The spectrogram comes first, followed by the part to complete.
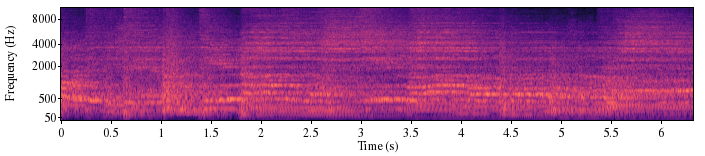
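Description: Four female voices singing a worship song in close harmony, with long held notes, over piano accompaniment.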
